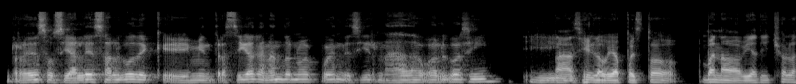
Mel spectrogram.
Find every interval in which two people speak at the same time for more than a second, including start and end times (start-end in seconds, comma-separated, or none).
none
